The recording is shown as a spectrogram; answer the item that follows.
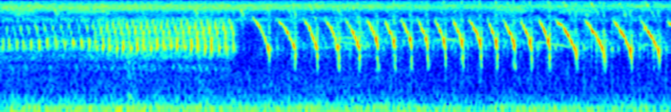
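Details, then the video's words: Belgian canary singing for training: a harsh buzzy trill for about a second, then a fast, regular series of high descending notes, around four per second. "The Best Belgian Canary Singing Sound"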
